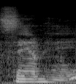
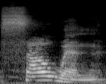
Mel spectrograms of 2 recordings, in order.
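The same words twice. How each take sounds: First: It is said with a non-Celtic pronunciation. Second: It is said with the Celtic pronunciation. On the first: The speaker calls it wrong. "not Samhain" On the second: The speaker calls it right. "it's actually pronounced Samhain ... the Celtic pronunciation"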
